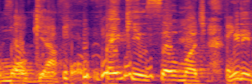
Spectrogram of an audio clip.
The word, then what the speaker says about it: Omogiafo: Did I get the pronunciation Omogiafo. Right? Omogiafo.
